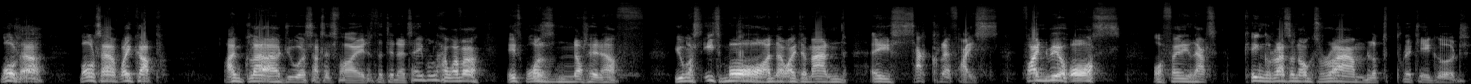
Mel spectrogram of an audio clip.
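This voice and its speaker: Putting on a character voice, a man with a medium pitch speaks at a moderate pace with very wide pitch swings. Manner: demanding, bossy.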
